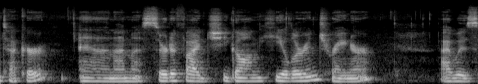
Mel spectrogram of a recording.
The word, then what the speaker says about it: Qigong: I'm just curious, did you have any kind of health issues yourself that got you to, is it properly pronounced Qigong? It's Qigong. It is Qigong.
